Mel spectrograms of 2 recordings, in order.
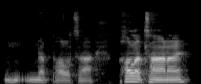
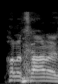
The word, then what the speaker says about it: Politano: Kind of get Napolitano because he's a Politano. I've added a syllable there. – Are you a strawberry, vanilla, or chocolate kind of guy? – Politano is very much...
